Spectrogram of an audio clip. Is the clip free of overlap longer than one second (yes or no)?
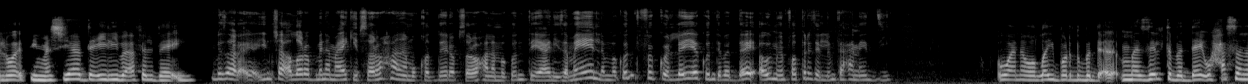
yes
